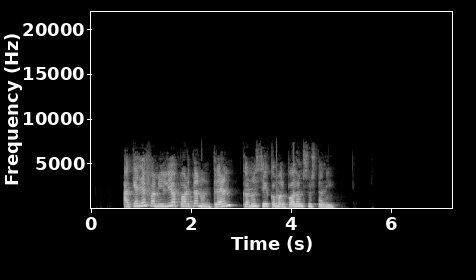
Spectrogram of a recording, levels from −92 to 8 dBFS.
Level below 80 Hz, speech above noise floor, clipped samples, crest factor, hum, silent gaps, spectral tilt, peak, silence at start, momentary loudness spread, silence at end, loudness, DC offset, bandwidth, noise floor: -52 dBFS; 68 dB; under 0.1%; 16 dB; none; none; -6 dB/octave; -2 dBFS; 0.65 s; 5 LU; 2.35 s; -15 LUFS; under 0.1%; 7 kHz; -82 dBFS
